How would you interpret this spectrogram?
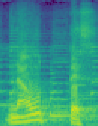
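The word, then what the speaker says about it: ναύτης: vamos a otro caso la ipsilon suena como la u española en los demás diptongos por ejemplo notes que quiere decir navegante de ahí náutica y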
